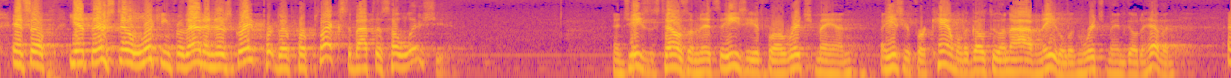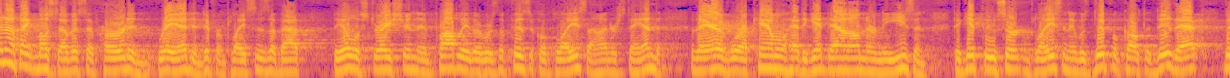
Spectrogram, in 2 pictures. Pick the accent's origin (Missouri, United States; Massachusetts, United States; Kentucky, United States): Kentucky, United States; Summit; Now, I was raised in Summit, Kentucky. And I was telling this fine brother a while ago, we do wear shoes in Kentucky.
